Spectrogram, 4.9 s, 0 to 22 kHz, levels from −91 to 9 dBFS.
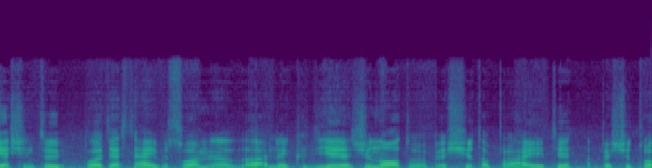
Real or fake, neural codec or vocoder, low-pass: fake; autoencoder, 48 kHz, 128 numbers a frame, DAC-VAE, trained on Japanese speech; 14.4 kHz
